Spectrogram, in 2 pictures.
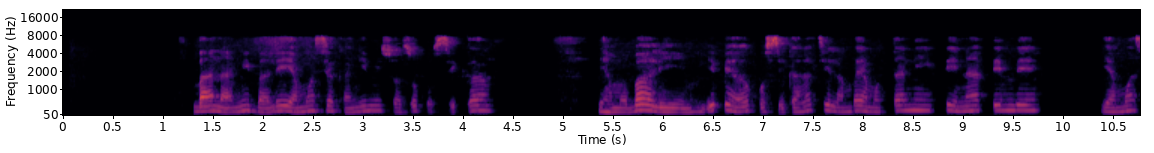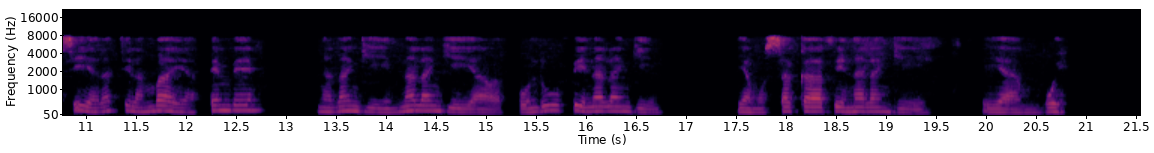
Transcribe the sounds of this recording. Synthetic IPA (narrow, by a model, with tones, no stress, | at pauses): ba˦na˨mi˦ba˨le˦ja˨mwa˦si˦a˨ka˨ŋɡi˦mi˦so˨a˨zo˦ko˨si˨ka˦ | ja˨mo˨ba˦li˨je˦pe˦a˨zo˦ko˨si˨ka˨la˦ti˦la˨mba˦ja˨mo˨ta˦ni˦pe˦na˦pɛ˦mbɛ˦ | ja˨mwa˦si˦a˨la˦ti˦la˨mba˦ja˨pɛ˦mbɛ˦ | na˨la˦ŋɡi˨na˦la˦ŋɡi˨ja˨po˨ndu˦pe˦na˦la˦ŋɡi˨ | ja˨mo˨sa˦ka˦pe˦na˦la˦ŋɡi˨ | ja˨mbwe˦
